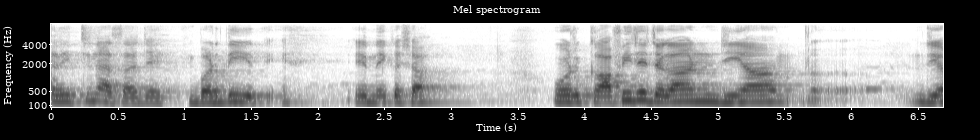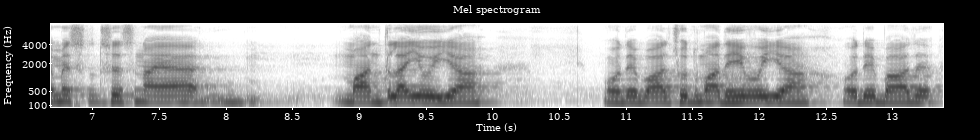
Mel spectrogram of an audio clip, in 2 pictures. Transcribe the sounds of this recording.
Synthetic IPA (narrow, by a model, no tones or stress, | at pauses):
ɾɪt͡ʃnɛːsaːd͡ʒeːbəɾd̪iː | enĩːkəʃaː | oːɾkaːfiːd͡ʒeːd͡ʒəɡaːnd͡ʒiːãː | d͡ʒiːjãːmɛ̃ːʊsẽːsʊnaːjaː | maːnt̪əlaːiːɦoːiːaː | oːd̪eːbaːd̪ʃʊd̪mãːd̪eːʋɦoːiːaːoːd̪eːbaːd̪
